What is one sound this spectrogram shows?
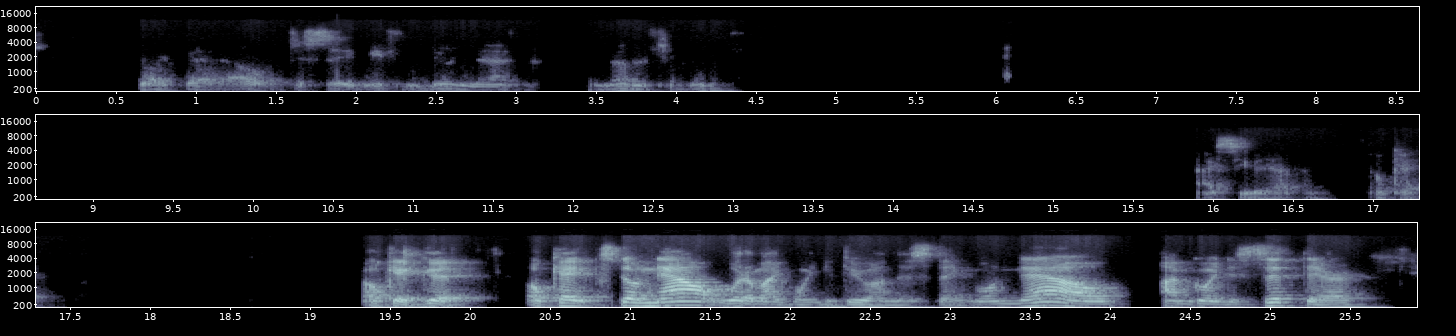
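A man explains calmly into a microphone, with long pauses.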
